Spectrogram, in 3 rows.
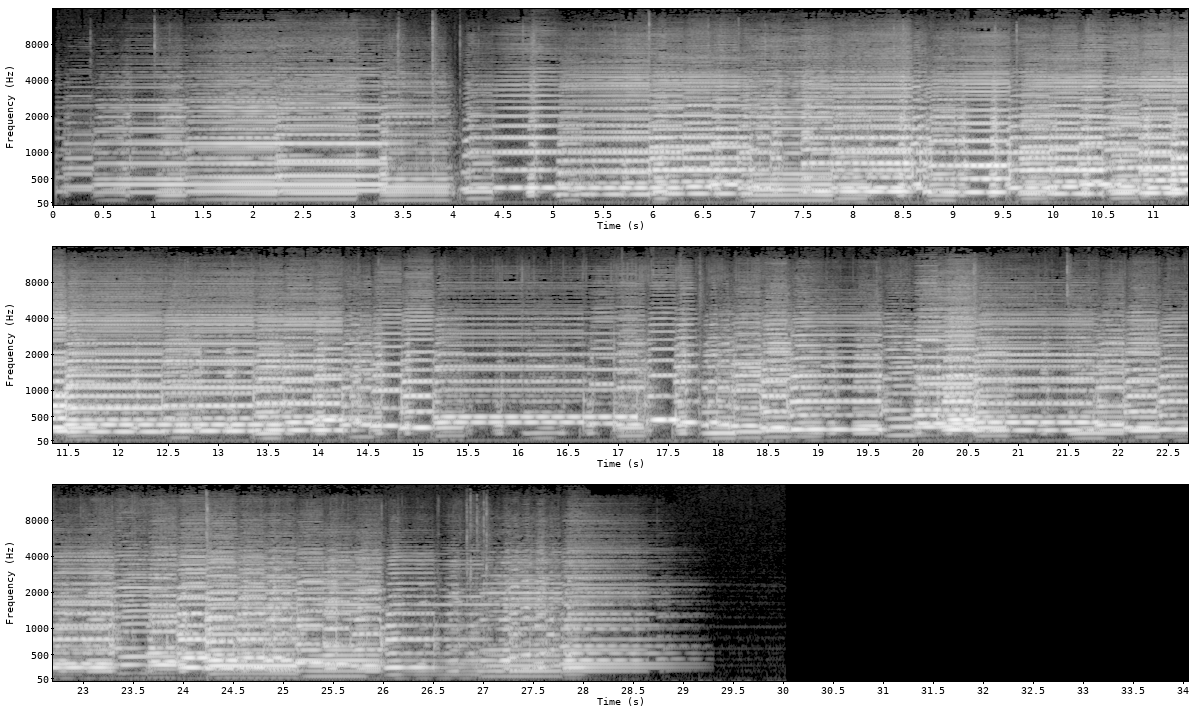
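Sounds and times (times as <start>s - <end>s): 
French accordionist playing accordion: 0.0s - 29.2s.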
